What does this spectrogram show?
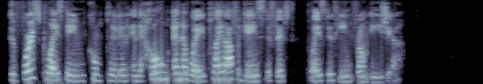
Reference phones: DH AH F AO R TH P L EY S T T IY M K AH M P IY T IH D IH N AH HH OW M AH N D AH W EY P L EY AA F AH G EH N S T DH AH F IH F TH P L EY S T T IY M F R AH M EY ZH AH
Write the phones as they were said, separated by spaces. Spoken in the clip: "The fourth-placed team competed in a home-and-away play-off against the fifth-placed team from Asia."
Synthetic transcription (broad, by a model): DH AH F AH R S P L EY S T T IY M K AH M P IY T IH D IH N AH HH OW M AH N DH AH W EY P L EY AA F AH G EH N S T DH AH F IH F TH P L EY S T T IY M F R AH M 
